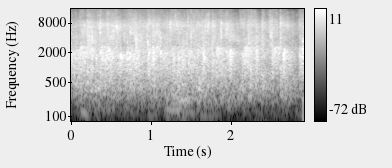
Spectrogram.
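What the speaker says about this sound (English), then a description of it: "Can we just have a round of applause on that?" Audience at a distinguished alumni awards ceremony breaks into loud, dense applause, a continuous wash of many hands clapping at an even level throughout.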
